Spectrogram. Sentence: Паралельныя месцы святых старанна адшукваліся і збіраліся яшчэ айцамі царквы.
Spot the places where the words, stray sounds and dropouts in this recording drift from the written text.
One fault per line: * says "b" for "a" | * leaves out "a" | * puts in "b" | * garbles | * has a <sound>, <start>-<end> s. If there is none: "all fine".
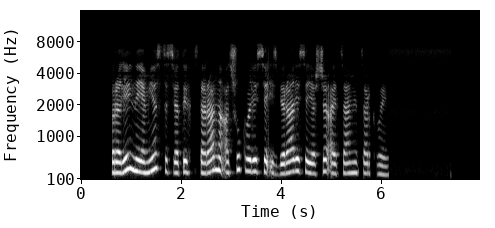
all fine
